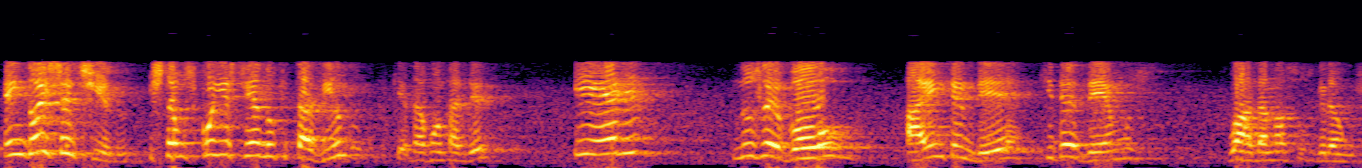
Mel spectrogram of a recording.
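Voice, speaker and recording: A man's voice: high voice, expressive, normal speed. An older man giving an earnest, exhorting church testimony, often asking "não é?". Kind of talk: sermon-like testimony. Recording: tinny lo-fi recording in echoey room, faint hiss.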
